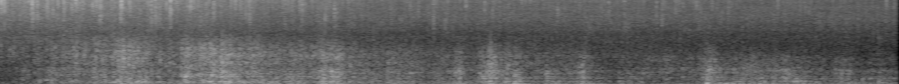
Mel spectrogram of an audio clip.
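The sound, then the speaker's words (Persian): Heavy rain pours steadily for an hour in a mountain storm while thunder rolls and rumbles throughout, with a sharper crack near the end; the downpour floods the rivers. A dense storm with no voices. “یک روز طوفان شد و باران به مدت یک ساعت آنقدر شدید بارید که سیل را افتاد آب تمام رودها گلالود شد قسمت کم عمق رود تا دو متر بالا آمد و جریان آب آنقدر قوی بود که سنگ ها را میقلباند از هر طرف جوی و نهر آب جاری شد و صدای رد در کوهستان پایان یافت.”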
